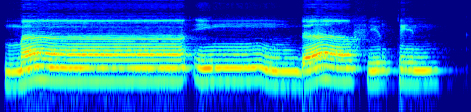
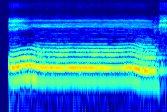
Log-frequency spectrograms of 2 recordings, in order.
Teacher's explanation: cara membacanya adalah menyamarkan nun sukun dan disertai gunnah 2-3 harokat. Yang dimaksud dengan menyamarkan di sini adalah ketika kita mendengungkan atau menyamarkan nun sukun itu, lidah kita sudah siap ke huruf berikutnya. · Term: ikhfa hakiki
